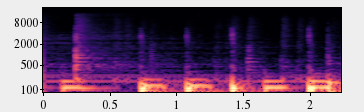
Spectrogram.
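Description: Live band playing an instrumental piece: a drum kit keeps a steady beat of sharp hits over low bass notes, with keyboard playing.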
